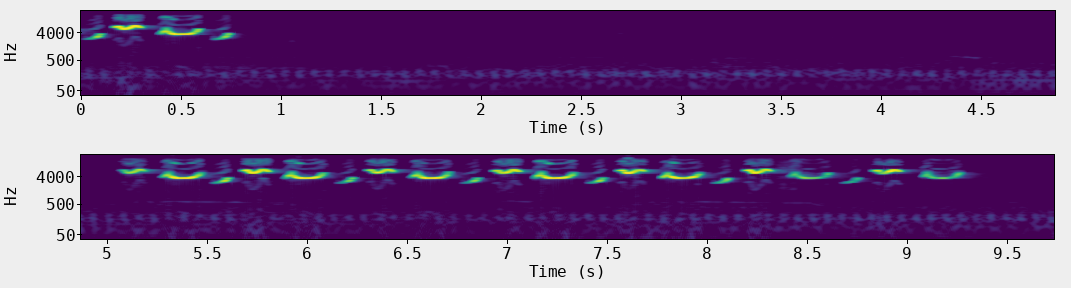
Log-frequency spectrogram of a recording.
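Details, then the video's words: Energetic cinereous tit song, used to get a silent bird singing: a short burst of high swooping whistles, a quiet pause of several seconds with only a low hum, then a long run of rapid repeated two-part phrases. "Burung Glatik Batu Gacor"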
